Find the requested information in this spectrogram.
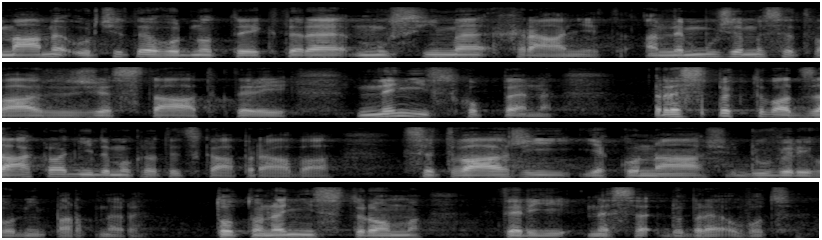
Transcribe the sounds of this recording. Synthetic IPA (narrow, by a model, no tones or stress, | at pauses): maːmɛʔuɾt͡ʃɪt̪ɛːɦo̞dno̞t̪ɪkt̪ɛɾɛːmusiːmɛxɾaːɲɪ̰t̪ʔanɛmuːʒɛmɛsɛt̪vaːr̝ɪt̪ʒɛst̪aːt̪kt̪ɛɾiːnɛɲiːsxo̞pɛn | ɾɛspɛkt̪o̞vat̪zaːkladɲiːdɛmo̞kɾat̪ɪt͡skaːpɾa̰ːva̰sɛt̪vaːr̝iːjako̞naːʃduːvjɛɾɪɦo̞dniːpa̰ɾt̪nɛ̰ɾ | t̪o̞t̪o̞nɛɲiːst̪ɾo̞mkt̪ɛɾiːnɛsɛdo̞bɾɛ̰ːʔo̞̰vo̞t͡sɛ̥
